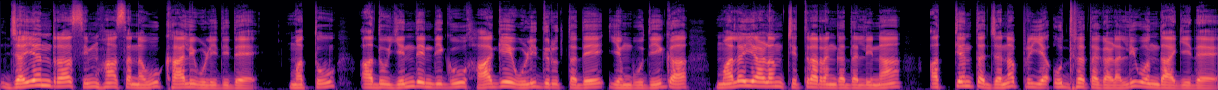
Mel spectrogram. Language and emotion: Kannada, neutral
